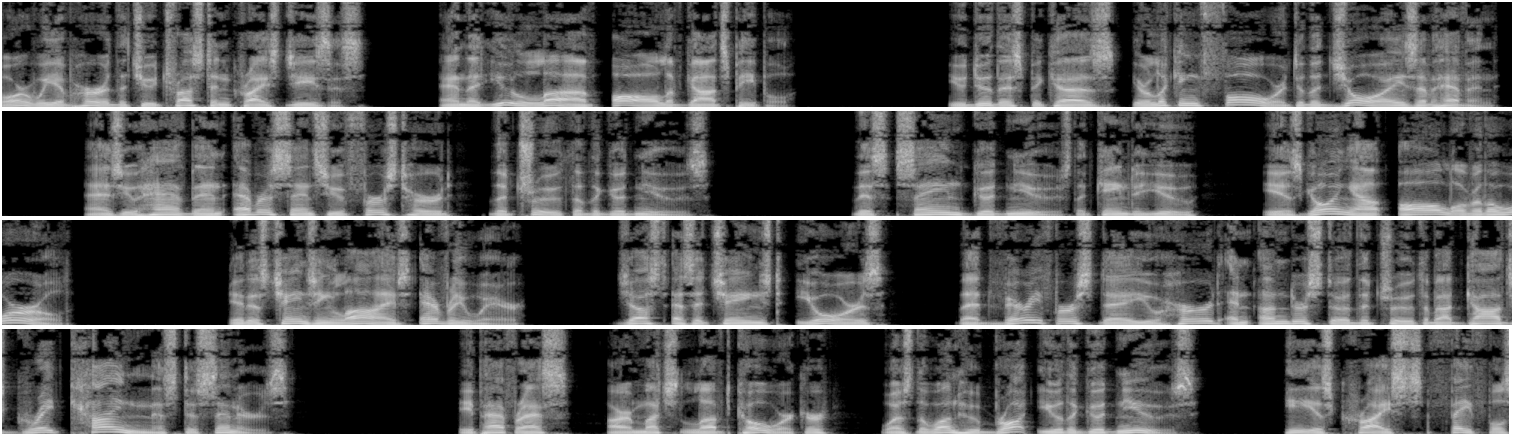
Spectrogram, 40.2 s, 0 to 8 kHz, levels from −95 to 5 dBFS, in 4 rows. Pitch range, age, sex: 95-130 Hz, 50-69, male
